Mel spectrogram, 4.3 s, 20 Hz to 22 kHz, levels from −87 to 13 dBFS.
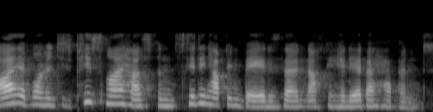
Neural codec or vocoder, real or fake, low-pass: autoencoder, 22.05 kHz, a latent of 192 numbers a frame, VITS, trained on one speaker; fake; 7.2 kHz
